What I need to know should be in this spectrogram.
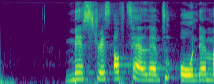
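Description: A young woman speaks clearly into a microphone over loudspeakers.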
